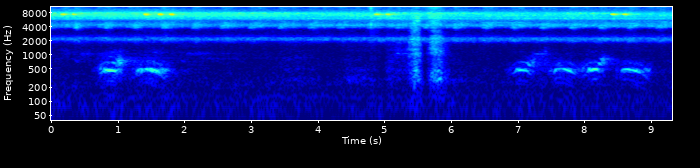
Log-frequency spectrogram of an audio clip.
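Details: Phone recording of a Maleo on Sarva Island, Kampung Ugar: a pair of soft double hoots, a pause with a brief rustle, then a run of four similar low hooting notes, over steady insect chorus.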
